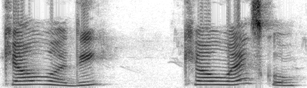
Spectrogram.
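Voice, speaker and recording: A woman's voice: extremely high pitch, unhurried, noisy background. A woman playing a childlike, puzzled young wife in an audio drama. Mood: confused.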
